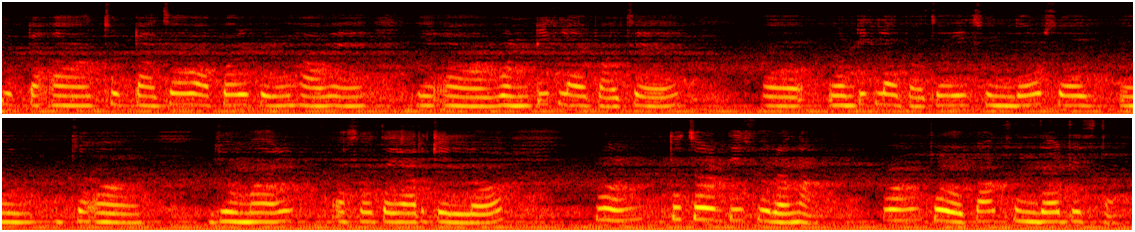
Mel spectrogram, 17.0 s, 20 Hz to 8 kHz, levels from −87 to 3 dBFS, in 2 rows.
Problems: constant background noise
